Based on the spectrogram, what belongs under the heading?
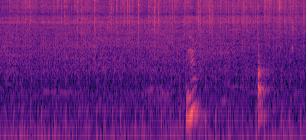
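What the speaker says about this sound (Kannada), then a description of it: "ಇದನ್ನು ತೆವ ಮೇಲೆ ಜಸ್ಟ್ ಈ ಥರ ಹಾಕಿ" Holige flatbread laid on a hot tava gives a soft steady sizzle, with two sharper scraping thumps partway through and a low rumbling background.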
